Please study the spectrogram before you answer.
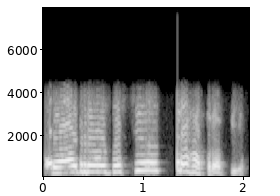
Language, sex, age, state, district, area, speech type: Kashmiri, female, 30-45, Jammu and Kashmir, Ganderbal, rural, conversation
